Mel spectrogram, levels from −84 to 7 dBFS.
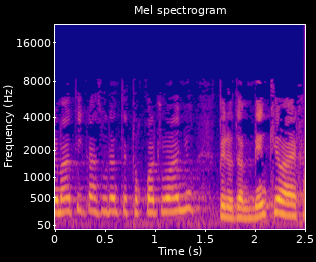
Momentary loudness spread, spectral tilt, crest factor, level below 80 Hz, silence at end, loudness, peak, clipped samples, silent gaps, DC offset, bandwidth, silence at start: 8 LU; -7.5 dB/octave; 16 dB; -48 dBFS; 0 s; -17 LUFS; 0 dBFS; under 0.1%; none; under 0.1%; 8.6 kHz; 0 s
